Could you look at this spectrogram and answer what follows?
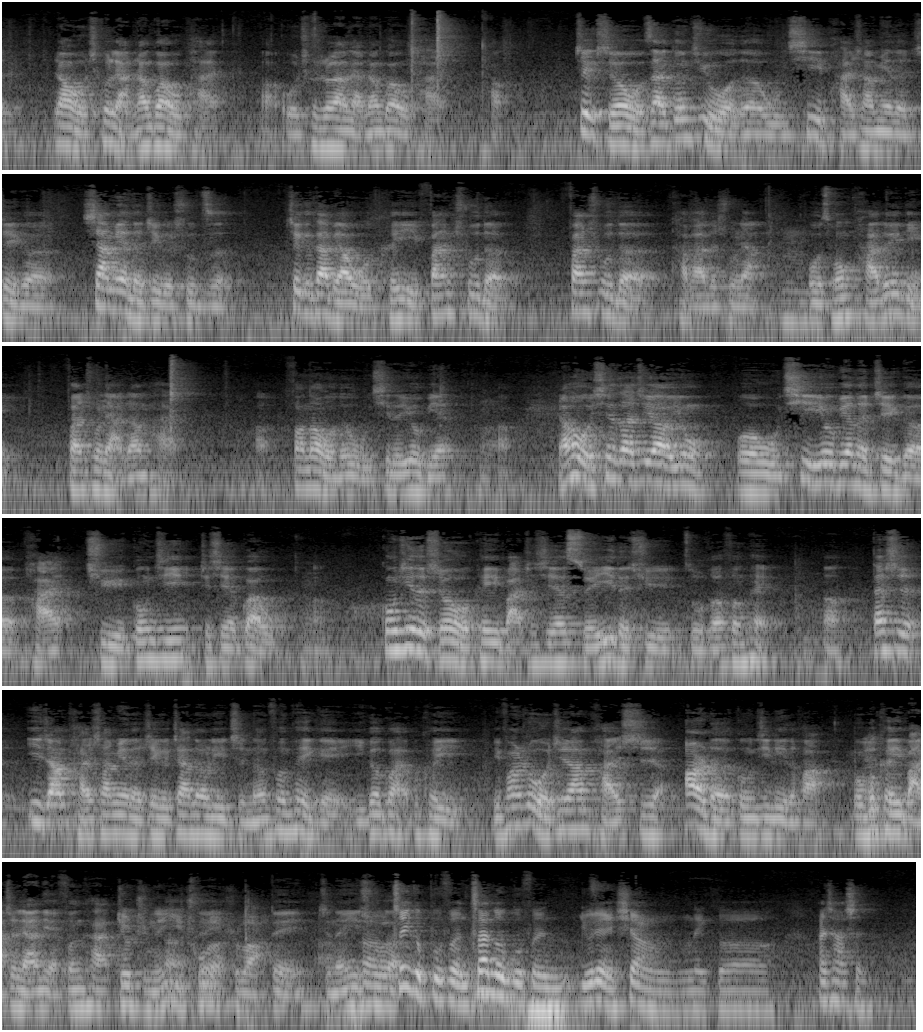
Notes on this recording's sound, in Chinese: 在Joypie的实体店体验了一把《命运之手：严酷的试炼》，并把当时游戏的现场以音频形式带给大家！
